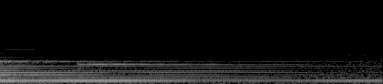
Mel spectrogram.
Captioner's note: none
